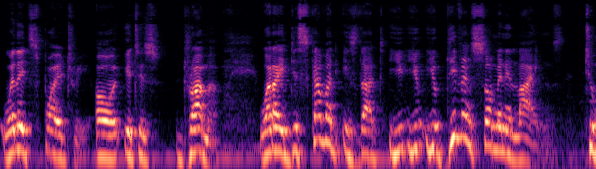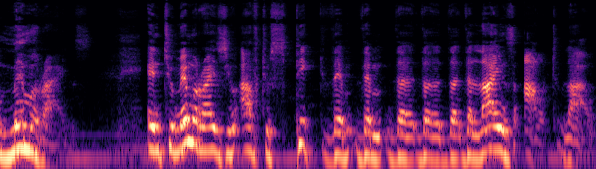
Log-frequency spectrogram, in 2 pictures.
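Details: Adult man who has stammered since childhood, largely overcome through reciting and memorizing lines from grade five, still stammering under stress or pressure; word and part-word repetitions; stuttering.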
